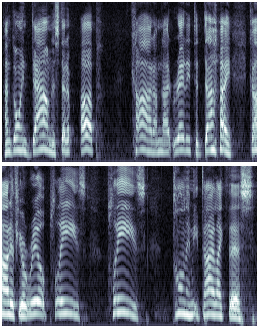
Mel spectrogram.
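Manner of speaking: rising high, desperate cries to God; frantic pleading. Retold or imitated. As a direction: beg for your life as you fall. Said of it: "And I started screaming".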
